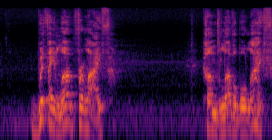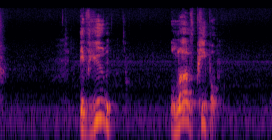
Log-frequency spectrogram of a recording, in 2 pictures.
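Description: A middle-aged man speaks calmly into a microphone, in short phrases with pauses.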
